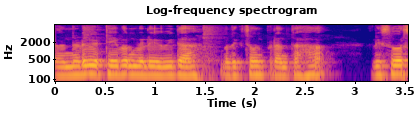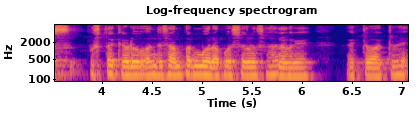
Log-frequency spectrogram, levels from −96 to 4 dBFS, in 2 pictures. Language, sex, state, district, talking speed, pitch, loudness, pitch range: Kannada, male, Karnataka, Shimoga, 155 wpm, 140 Hz, -18 LUFS, 135-145 Hz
